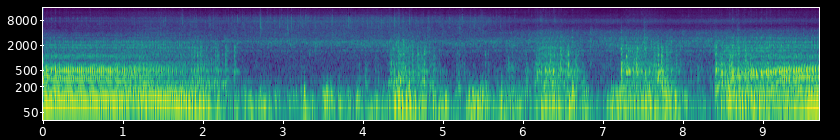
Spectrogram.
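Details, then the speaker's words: 1995/96 Johnson 15 hp two-stroke short-shaft outboard after a fuel pump filter screen and O-ring repair: an uneven note that stumbles at the lowest idle and dies, then picks up; owner thinks it needs a carb clean. "yeah the throttle's missing the handle like rubber so at like the lowest idle it runs kind of rough and dies"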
